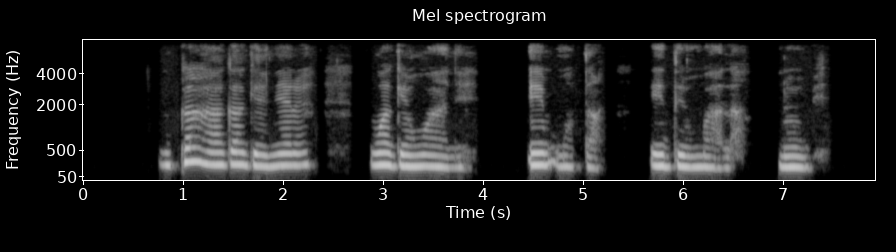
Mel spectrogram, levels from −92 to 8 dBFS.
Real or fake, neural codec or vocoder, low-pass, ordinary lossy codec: real; none; 7.2 kHz; none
